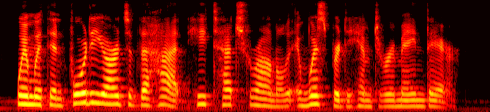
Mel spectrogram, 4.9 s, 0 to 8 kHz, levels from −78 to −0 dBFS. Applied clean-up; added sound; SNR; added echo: none; none; none; none.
